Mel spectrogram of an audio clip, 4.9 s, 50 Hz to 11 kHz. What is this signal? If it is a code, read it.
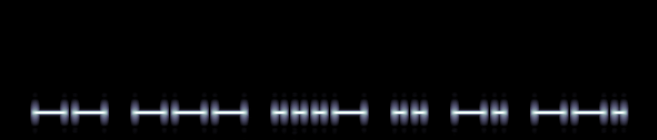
Morse code, heard as a keyed tone, about 16 wpm, 700 Hz. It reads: MOVING
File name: CW-The-Big-Twoheaded-River-1-16WPM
